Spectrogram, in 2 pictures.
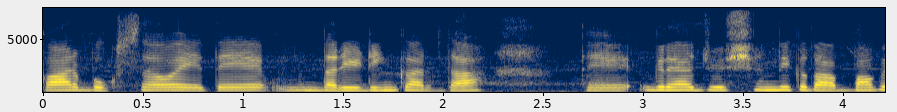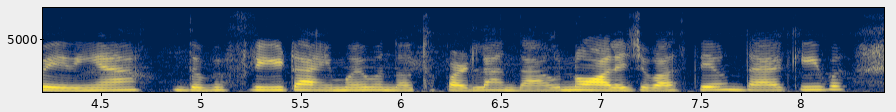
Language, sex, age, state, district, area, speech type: Dogri, female, 18-30, Jammu and Kashmir, Samba, rural, spontaneous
